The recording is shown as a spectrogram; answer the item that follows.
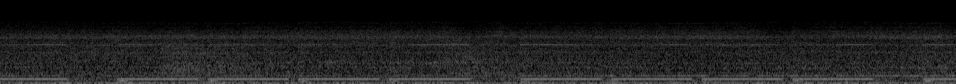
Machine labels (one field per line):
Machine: slide rail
